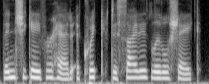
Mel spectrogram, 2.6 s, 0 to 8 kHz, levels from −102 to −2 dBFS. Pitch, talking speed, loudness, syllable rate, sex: 220 Hz, 230 wpm, -16 LUFS, 5.7 syllables/s, female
